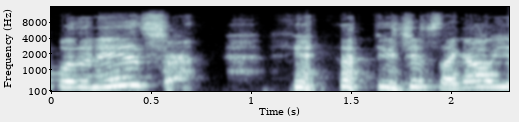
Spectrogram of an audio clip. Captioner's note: laughing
